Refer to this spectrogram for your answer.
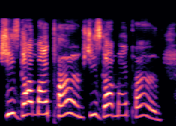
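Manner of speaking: fake, high-pitched yelling. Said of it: "Gloria was yelling".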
